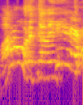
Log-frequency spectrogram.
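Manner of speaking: high loud mock Mom; Mom refusing. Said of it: "slammed the door and said".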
